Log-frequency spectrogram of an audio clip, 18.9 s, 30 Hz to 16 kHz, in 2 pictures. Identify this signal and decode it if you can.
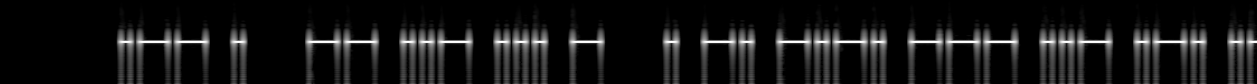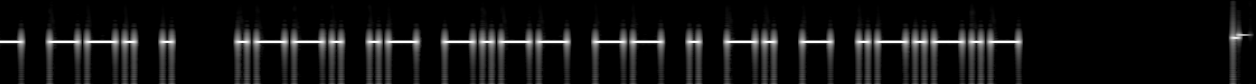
Morse code, heard as a keyed tone, about 17 wpm, 700 Hz. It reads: WE MUST ENCOURAGE PAYMENT.
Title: Sentences from Top 1400 Words 17wpm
